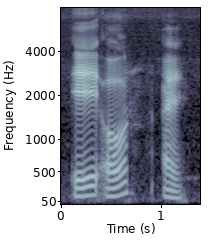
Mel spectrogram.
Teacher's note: ए और ऐ को बोलने में कंठ और तालु दोनों का प्रयोग होता है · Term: कंठ तालव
